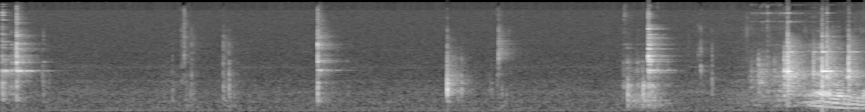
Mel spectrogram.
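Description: Tomatoes tipped into a pot of Hungarian beef goulash, giving a run of scattered clinks and knocks of utensil on pot, growing busier and louder toward the end, with no voices.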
